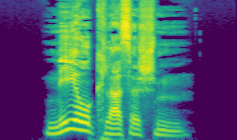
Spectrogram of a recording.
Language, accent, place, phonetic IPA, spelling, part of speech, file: German, Germany, Berlin, [ˈneːoˌklasɪʃm̩], neoklassischem, adjective, De-neoklassischem.ogg
- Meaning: strong dative masculine/neuter singular of neoklassisch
